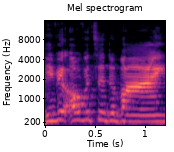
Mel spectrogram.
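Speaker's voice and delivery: ordinary delivery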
